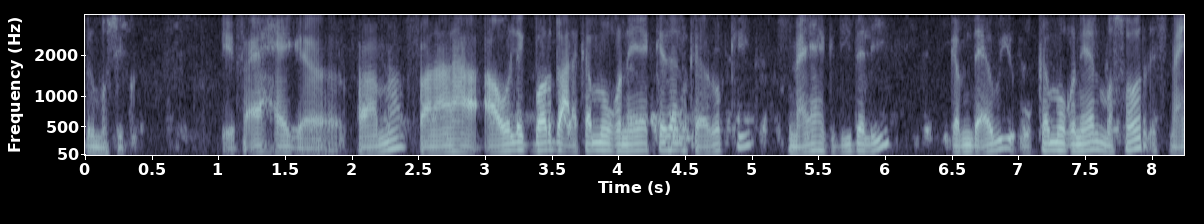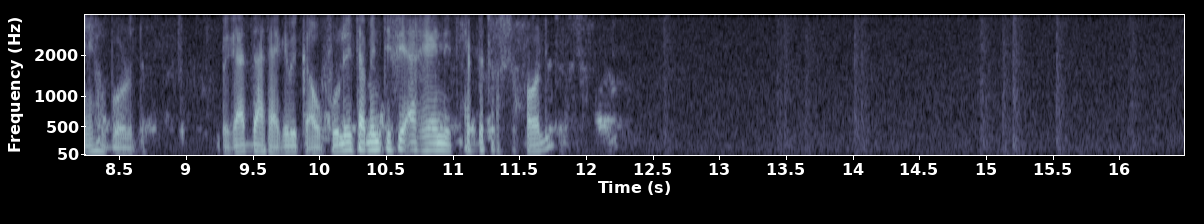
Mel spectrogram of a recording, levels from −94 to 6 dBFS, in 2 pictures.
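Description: An echo canceller likely let loudspeaker pickup through, producing echo leak: a copy of the speech trailing about half a second behind, faint at 0.19–0.86 s and louder at 1.55–7.07, 8.32–9.19 and 9.85–12.33 s.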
